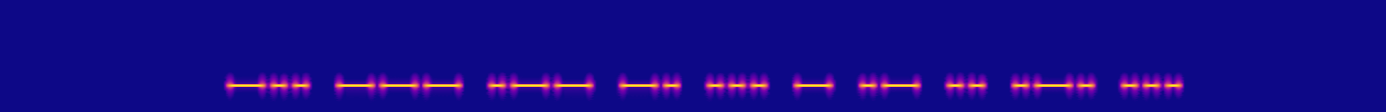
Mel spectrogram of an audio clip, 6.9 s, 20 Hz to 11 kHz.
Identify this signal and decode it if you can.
Morse code, heard as a keyed tone, about 22 wpm, 700 Hz. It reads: DOWNSTAIRS
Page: morse-code-ninja-practice-22wpm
